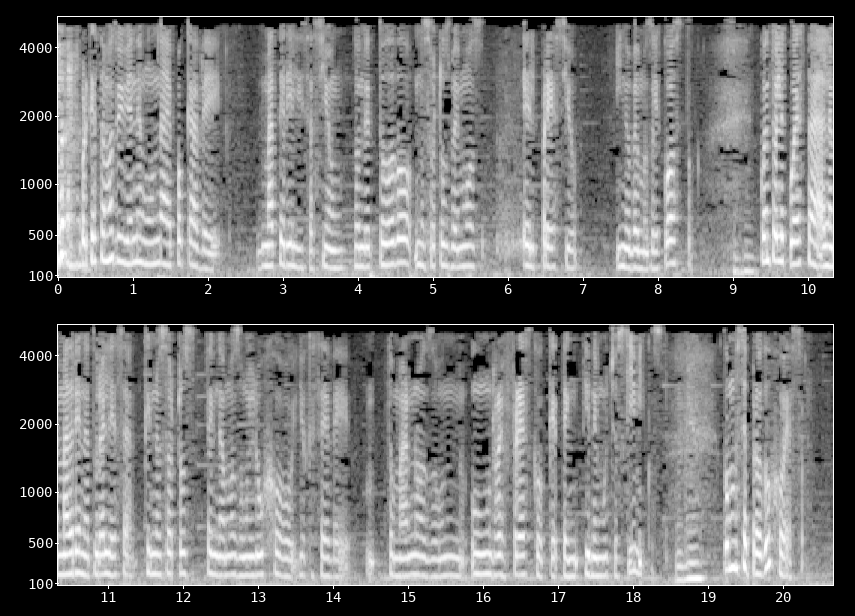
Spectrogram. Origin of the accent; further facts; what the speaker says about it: Ecuador; a reconocernos como ecuatorianos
